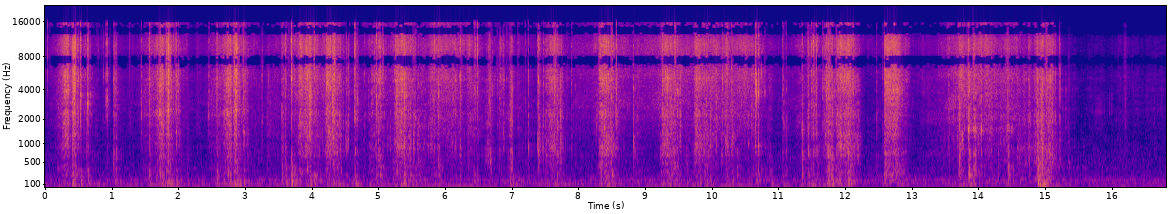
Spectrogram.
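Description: Gritty green cleaning powder crunching and scraping against cardboard inside a cardboard box as a gloved hand works it, in irregular crunchy strokes. The crunching stops about a second and a half before the end.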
